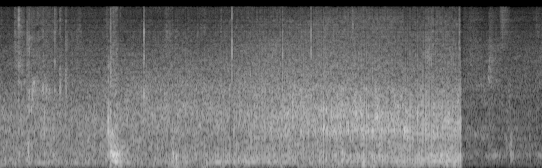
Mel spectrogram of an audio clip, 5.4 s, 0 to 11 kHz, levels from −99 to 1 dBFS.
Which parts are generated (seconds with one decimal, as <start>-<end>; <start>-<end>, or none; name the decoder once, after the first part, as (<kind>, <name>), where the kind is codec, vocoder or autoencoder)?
0.0-5.4 (vocoder, WaveNeXt)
